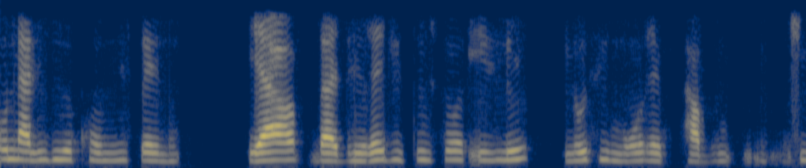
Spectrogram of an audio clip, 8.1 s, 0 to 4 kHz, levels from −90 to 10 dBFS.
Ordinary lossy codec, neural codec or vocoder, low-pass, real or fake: none; codec, 16 kHz, 0.8 kbps, ZipCodec; 3.6 kHz; fake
